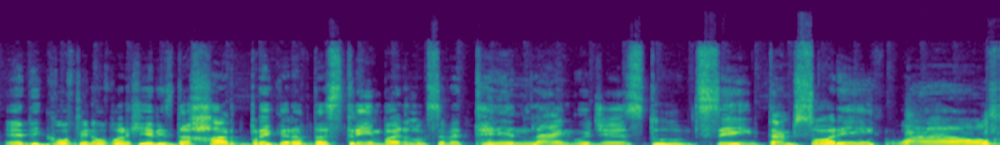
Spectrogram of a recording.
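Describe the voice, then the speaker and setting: Unhurried and with few pauses, this tournament caster's voice is a little high and a little mellow. Streaming live strategy game commentary, he reads chat, greets viewers by name, and scatters fillers through his casual play-by-play.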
